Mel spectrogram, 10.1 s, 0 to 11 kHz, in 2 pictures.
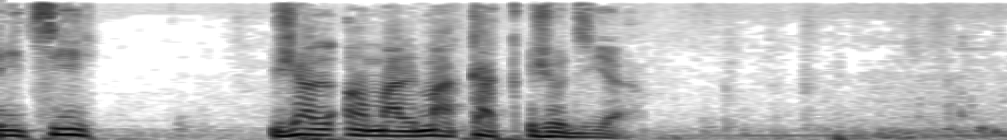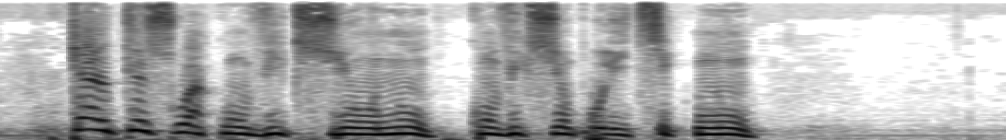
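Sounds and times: man speaking: 0.0s - 0.6s, 1.4s - 3.3s, 5.4s - 8.9s
faint low hum: 0.0s - 10.0s.

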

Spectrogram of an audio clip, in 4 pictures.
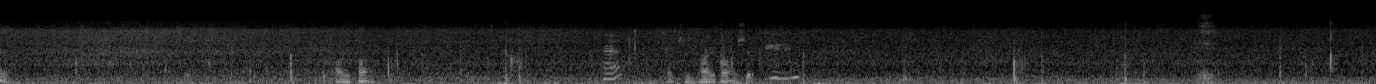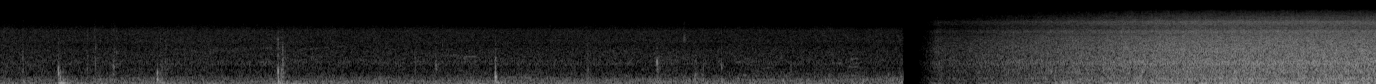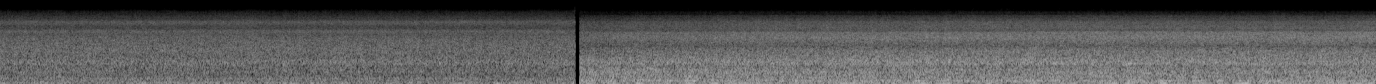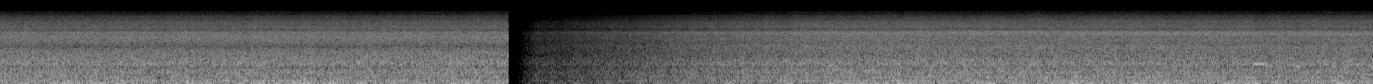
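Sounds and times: waterfall roaring: 23.3s - 55.0s.

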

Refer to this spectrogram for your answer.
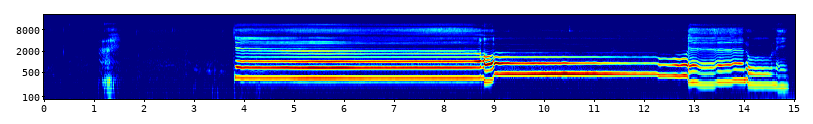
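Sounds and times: woman singing unaccompanied: 3.8s - 15.0s.

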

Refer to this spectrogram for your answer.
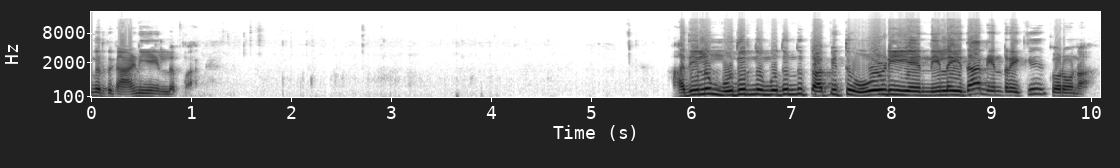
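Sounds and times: man speaking: 0.0s - 1.1s, 5.8s - 10.0s
faint small clicks: 1.3s - 5.6s.

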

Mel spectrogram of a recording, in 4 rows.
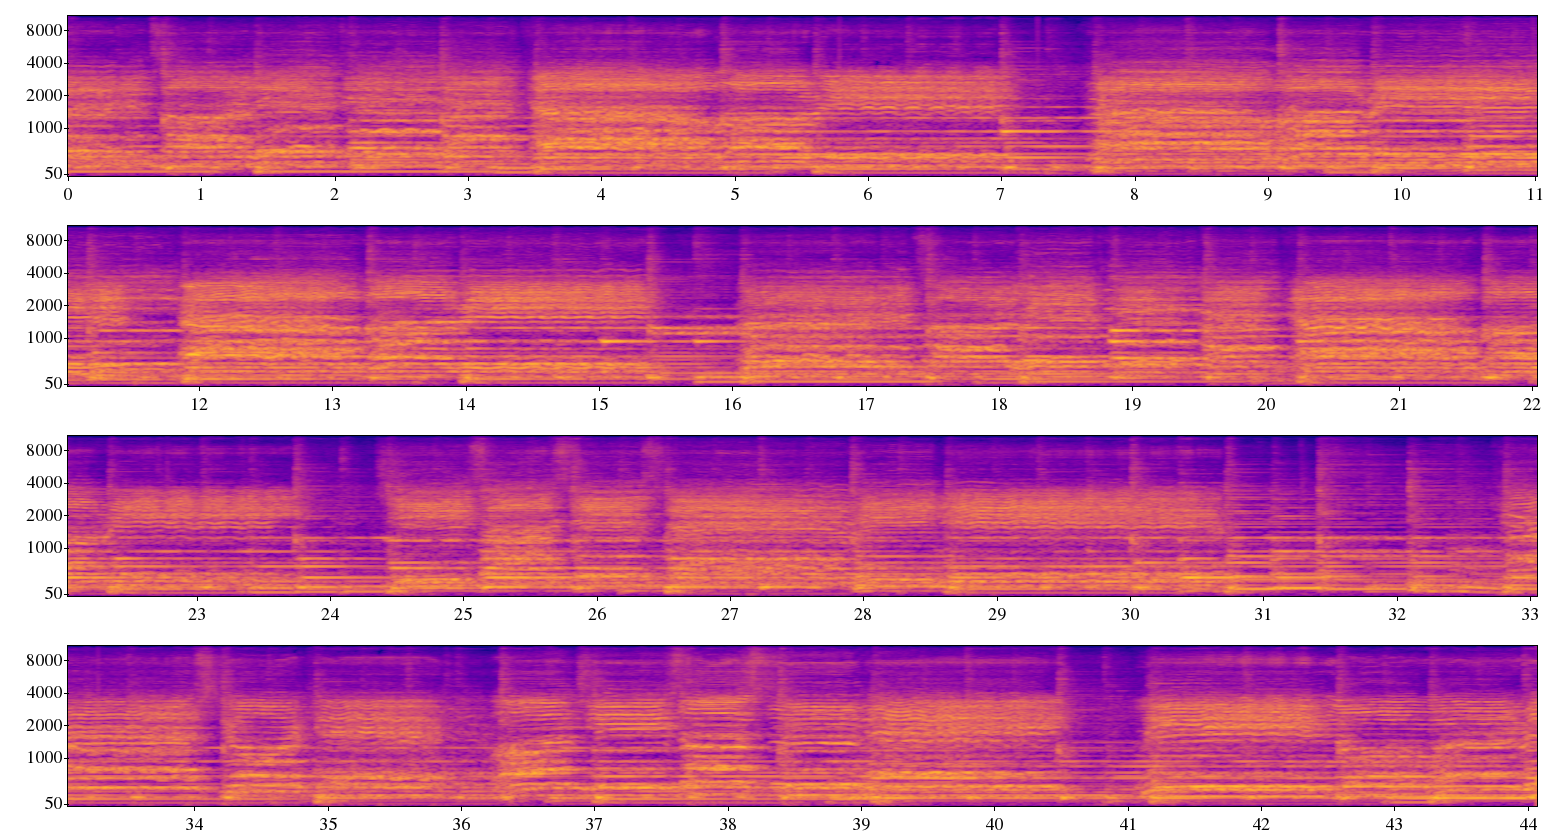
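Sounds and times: church choir singing a hymn: 0.0s - 44.0s.

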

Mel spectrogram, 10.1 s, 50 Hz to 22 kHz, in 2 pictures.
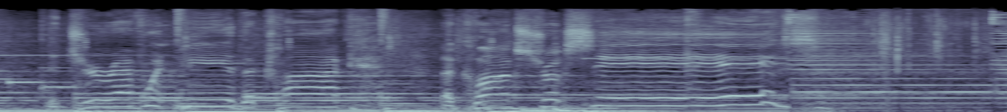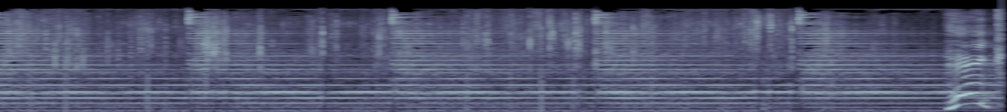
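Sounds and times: grandfather clock chiming: 4.0s - 10.0s.

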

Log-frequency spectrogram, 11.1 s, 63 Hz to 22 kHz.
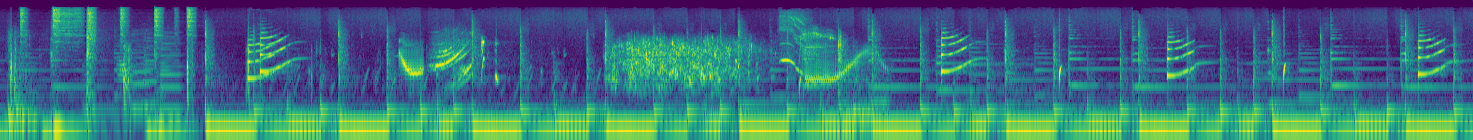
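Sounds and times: bouncy cartoon music: 0.0s - 11.0s
springy rising boing effects: 1.8s - 8.1s, 8.7s - 9.7s, 10.6s - 11.0s
splash-like hiss: 4.5s - 5.9s.

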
